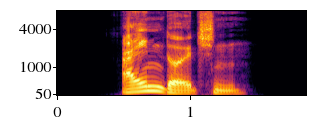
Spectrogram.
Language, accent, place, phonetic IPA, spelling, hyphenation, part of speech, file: German, Germany, Berlin, [ˈʔaɪnˌdɔʏtʃn̩], eindeutschen, ein‧deut‧schen, verb, De-eindeutschen.ogg
- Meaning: 1. to Germanize (to adapt to the German language and its orthography, phonology, and/or morphology) 2. to make (something) a part of Germany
